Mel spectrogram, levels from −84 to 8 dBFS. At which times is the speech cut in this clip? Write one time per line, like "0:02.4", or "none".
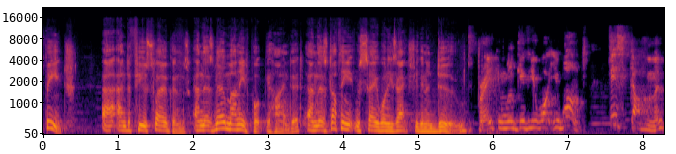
0:05.8

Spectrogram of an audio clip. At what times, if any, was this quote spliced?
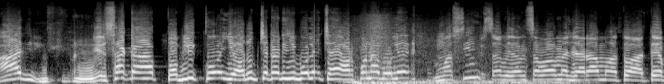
0:04.9

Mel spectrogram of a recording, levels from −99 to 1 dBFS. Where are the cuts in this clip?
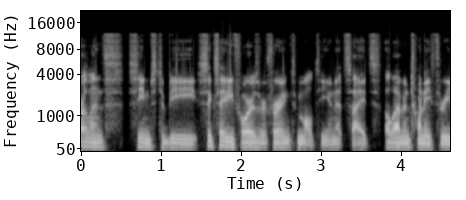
none

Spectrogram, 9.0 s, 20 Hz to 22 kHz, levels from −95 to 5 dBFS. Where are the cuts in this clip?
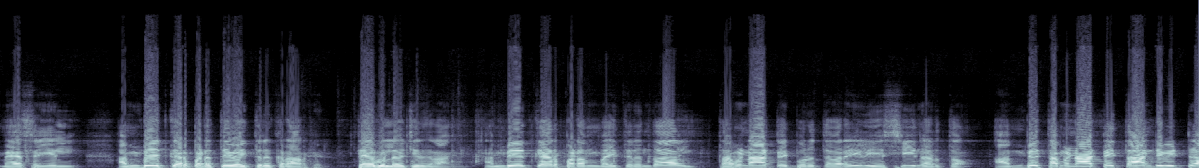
0:03.5
0:05.3
0:07.3

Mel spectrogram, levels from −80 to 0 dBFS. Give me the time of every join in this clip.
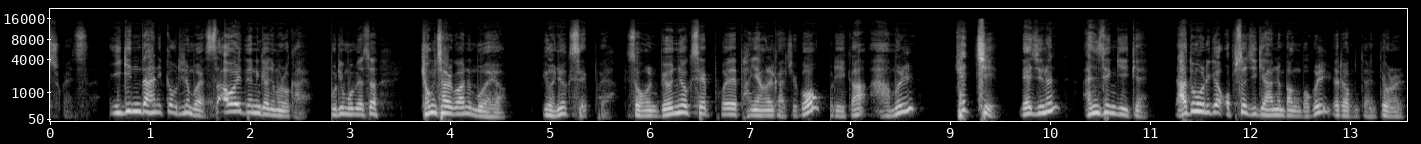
0:02.8
0:07.8

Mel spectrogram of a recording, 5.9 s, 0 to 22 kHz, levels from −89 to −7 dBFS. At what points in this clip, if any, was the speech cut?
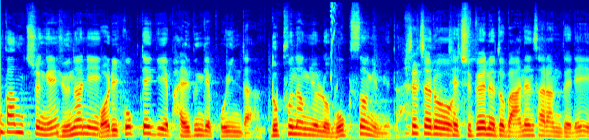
0:00.8
0:02.6
0:04.4

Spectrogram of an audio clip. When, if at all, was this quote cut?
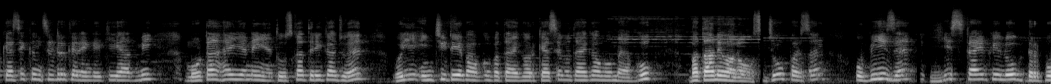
0:07.6
0:09.1

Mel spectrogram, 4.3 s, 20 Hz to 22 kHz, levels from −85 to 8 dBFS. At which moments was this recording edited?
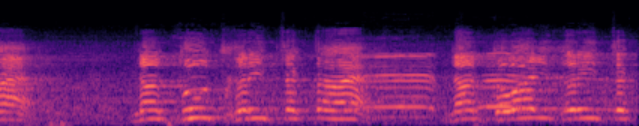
none

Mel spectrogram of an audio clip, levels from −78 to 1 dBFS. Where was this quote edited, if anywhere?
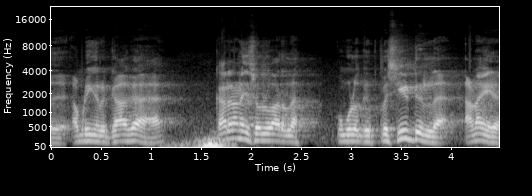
0:01.6

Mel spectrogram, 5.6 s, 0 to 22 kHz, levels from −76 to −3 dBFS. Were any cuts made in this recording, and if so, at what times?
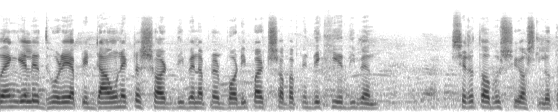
none

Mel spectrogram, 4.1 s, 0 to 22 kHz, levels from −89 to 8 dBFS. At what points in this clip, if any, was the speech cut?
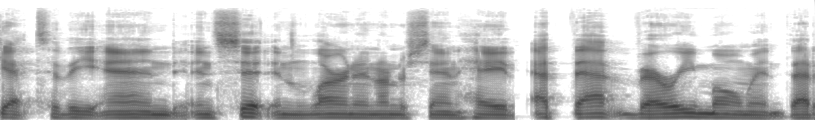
0:00.9
0:02.6

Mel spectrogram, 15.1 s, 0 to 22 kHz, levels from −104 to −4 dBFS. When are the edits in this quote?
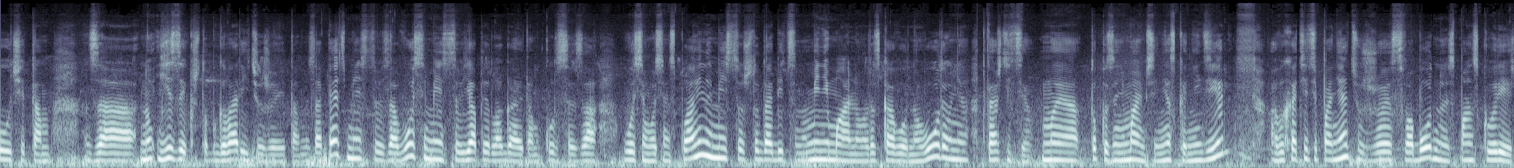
0:09.8

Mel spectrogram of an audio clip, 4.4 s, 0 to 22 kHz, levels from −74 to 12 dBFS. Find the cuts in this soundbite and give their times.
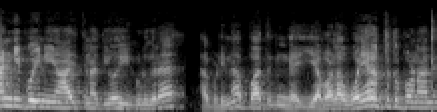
0:01.9

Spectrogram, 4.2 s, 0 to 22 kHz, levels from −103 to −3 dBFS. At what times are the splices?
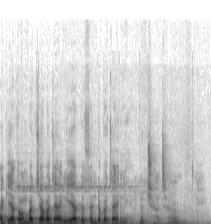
none

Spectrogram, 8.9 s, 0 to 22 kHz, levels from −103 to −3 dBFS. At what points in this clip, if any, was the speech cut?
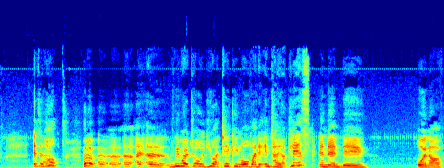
0:06.2

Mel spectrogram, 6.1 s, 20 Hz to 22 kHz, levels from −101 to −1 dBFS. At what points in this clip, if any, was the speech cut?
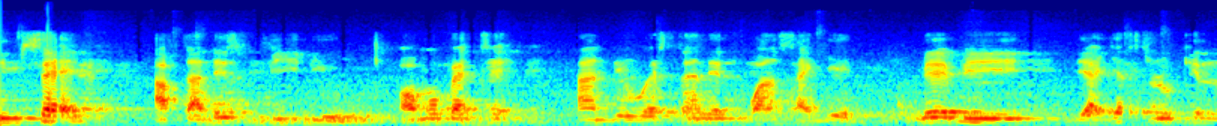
none

